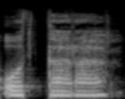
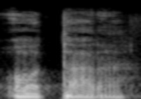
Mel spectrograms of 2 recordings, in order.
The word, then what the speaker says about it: Ōtara: So yeah, Ōtara or Te Pokea Ōtara. Or It's over 20 episodes. Someone asked me on the comments, it's like, oh, okay, I will pronounce it correctly. So, Ōtara. Ōtara, tēnā koe tutungange.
